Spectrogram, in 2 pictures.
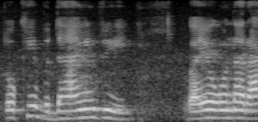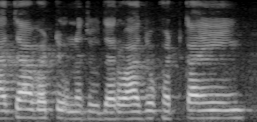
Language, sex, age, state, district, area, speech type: Sindhi, female, 45-60, Madhya Pradesh, Katni, urban, spontaneous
